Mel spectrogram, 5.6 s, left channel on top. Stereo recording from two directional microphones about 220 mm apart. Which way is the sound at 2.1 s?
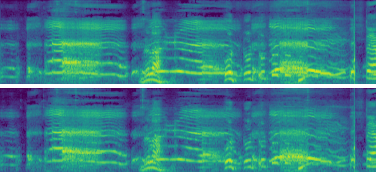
20° left (ahead or behind).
